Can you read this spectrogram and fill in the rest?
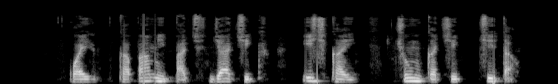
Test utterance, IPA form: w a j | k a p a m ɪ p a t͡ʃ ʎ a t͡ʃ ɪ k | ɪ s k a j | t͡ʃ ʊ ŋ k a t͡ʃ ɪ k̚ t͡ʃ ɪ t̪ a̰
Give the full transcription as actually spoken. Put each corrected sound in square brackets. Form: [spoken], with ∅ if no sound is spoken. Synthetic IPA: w a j | k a p a m ɪ p a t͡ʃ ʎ a t͡ʃ ɪ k | ɪ [ʃ] k a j | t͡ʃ ʊ ŋ k a t͡ʃ ɪ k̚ t͡ʃ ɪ t̪ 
